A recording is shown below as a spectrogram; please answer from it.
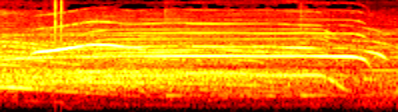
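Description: Concert crowd cheering with many voices yelling long held whoops at once, trailing off with falling pitch at the end.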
